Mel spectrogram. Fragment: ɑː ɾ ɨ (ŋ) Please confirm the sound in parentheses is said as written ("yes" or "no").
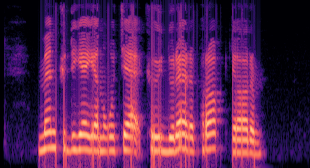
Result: no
